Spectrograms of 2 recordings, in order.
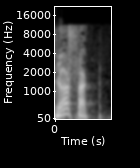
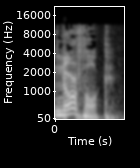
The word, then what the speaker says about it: Norfolk: and uh we kep Kenny corrected guys it's norol it's not Norfolk nope or Norfolk nor norol norfol norfol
